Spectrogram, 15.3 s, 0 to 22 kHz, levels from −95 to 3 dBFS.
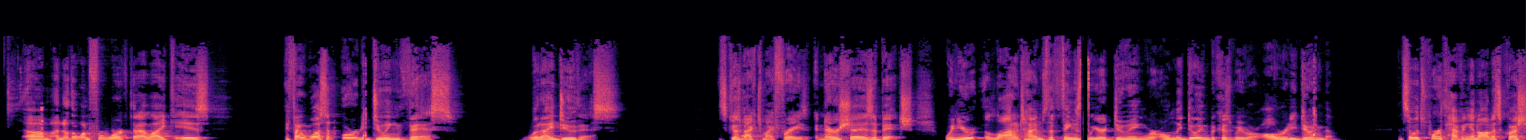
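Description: Short glitches break into the speech at 3.62–3.67 s, 7.42–7.47 s, 10.79–10.90 s and 13.13–13.18 s: damaged data in a compressed stream. Corrupted bytes make the decoder misread frames and lose sync until it finds the next valid frame header.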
